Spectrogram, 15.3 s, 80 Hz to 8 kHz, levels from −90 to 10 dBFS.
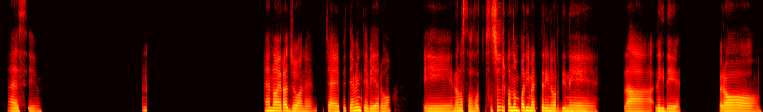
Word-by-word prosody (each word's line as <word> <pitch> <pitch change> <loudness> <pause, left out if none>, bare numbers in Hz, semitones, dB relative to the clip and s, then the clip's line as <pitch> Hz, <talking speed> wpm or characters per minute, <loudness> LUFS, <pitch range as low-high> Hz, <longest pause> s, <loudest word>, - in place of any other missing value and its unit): Eh, 195 -2 -1
sì. 180 0 -10 2.0
Mh. 230 - -6 2.3
Eh, 205 0 +2
no, 205 - +4
hai 200 -1 +4
ragione. 185 -3 0 0.2
Cioè, 180 -2 0
effettivamente, 205 +4 +1
è - - 0
vero, 180 +2 -1 0.6
ehm, 180 0 -2
non 195 +1 0
lo 205 - +3
so, 185 -2 -4 0.2
so 205 - -11
sto 240 +5 -1
cercando 225 -1 +4
un 215 - +4
po' 220 +1 +4
di 220 0 +5
mettere 200 0 +2
in 195 0 +2
ordine 185 -2 -1 0.5
la 175 -1 -2
le 195 - -1
idee. 175 -3 -1 0.7
Però 185 -2 +2
185 Hz, 110 wpm, -23 LUFS, 180-200 Hz, 2.3 s, di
